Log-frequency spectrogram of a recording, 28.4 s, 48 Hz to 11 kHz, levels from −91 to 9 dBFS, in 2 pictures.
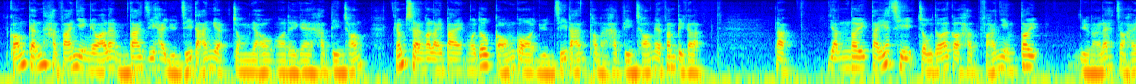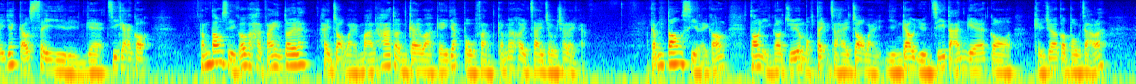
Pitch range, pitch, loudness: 110-135 Hz, 115 Hz, -23 LUFS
